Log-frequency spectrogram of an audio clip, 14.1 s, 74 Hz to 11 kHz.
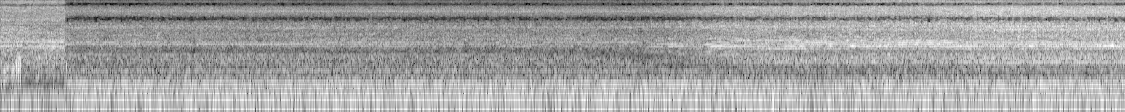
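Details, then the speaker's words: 2007 Chevrolet Tahoe idling steady and smooth with no stumbles after the aftermarket air filter was replaced; earlier mass airflow sensor swap and throttle body cleaning, rough idle now much improved. "oh yeah yeah I can already hear it it's idling a lot better already"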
